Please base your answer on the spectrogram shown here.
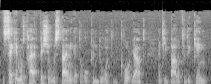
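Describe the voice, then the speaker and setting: A man narrates a storybook as its author, in a mid-pitched voice. The delivery is scripted reading, and there is faint noise behind him. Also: fast talker, a bit bright. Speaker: author reading own book.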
